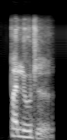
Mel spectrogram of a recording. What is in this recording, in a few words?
"paludal", Indian; Dictionary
